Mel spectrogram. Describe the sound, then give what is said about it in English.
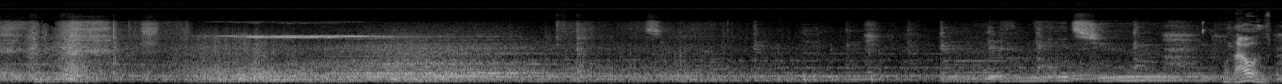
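A New York subway train rumbles along steadily while its wheels let out a high, thin metallic squeal partway through, with muffled voices and rattling car noise mixed underneath. “So she's obviously in the subway, so she's got to be in New York.”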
